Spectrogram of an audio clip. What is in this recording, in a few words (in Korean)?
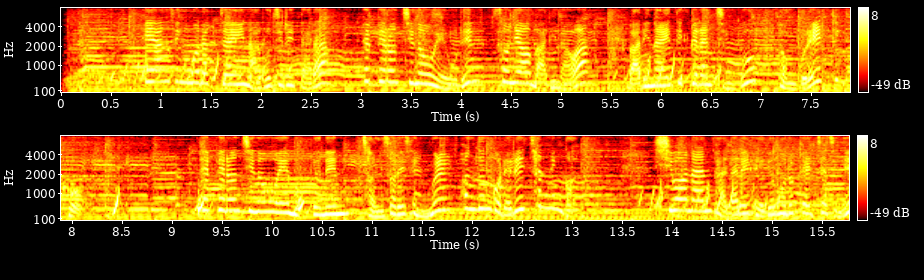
스팟 차분하고 따뜻한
